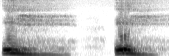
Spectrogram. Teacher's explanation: sifat dari huruf ha adalah yang pertama ada al-hamas, ya. Ada udara yang mengalir. Contohnya ih gitu, ya.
